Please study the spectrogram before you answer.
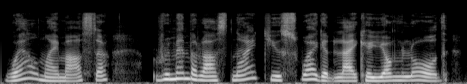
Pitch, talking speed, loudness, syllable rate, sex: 195 Hz, 155 wpm, -16 LUFS, 4.3 syllables/s, female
